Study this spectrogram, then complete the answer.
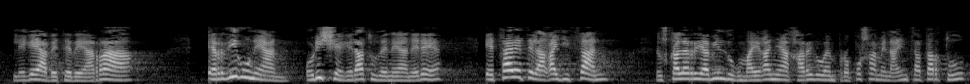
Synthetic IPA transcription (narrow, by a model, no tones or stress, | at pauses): le̞ɣ̞e̞aβe̞t̪e̞βe̞ara | e̞ɾðiɣ̞une̞ano̞ɾiʃe̞ɣ̞e̞ɾat̪uð̞e̞ne̞ane̞ɾe̞ː | t͡saβe̞t̪e̞laɣ̞ajisan | e̞wskale̞riaβild̪ukmajɣ̞aɲe̞aʝarið̞ue̞mpɾo̞po̞same̞naint͡sat̪aɾt̪u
